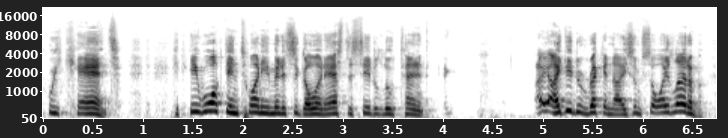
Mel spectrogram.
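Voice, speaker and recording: An actor playing an agitated, none-too-bright police sergeant in an old-time radio drama, with exasperated, slangy tough-cop talk. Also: male voice, high-pitched, fairly quick, lightly acted. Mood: urgent, flustered. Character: agitated, dim, gruff-talking male police sergeant.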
